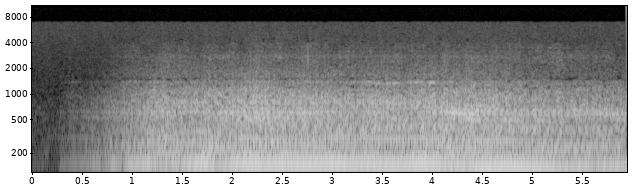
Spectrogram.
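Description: A heavy truck engine drones steadily on a highway, rising in over the first second and then holding a constant low rumble with a strong hum. No voices.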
